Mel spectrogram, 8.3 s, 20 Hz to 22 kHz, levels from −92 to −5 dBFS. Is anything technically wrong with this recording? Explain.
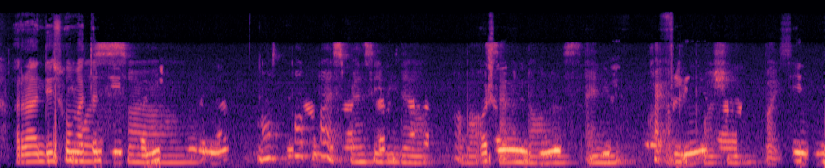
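Yes. The speech is pulled down in three stretches, consistent with speech suppressed in double talk: 0.92–2.33 s (deepest dip around 35 dB), a brief 2.58–2.63 s dip of about 10 dB, and 2.86–8.24 s (around 30 dB). The likely cause is an echo canceller that, with both sides talking, cannot tell this talker from loudspeaker echo and attenuates everything. On the waveform the envelope drops in these spans, and the spectrogram fades or breaks into fragments.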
